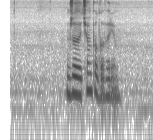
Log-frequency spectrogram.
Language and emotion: Russian, neutral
